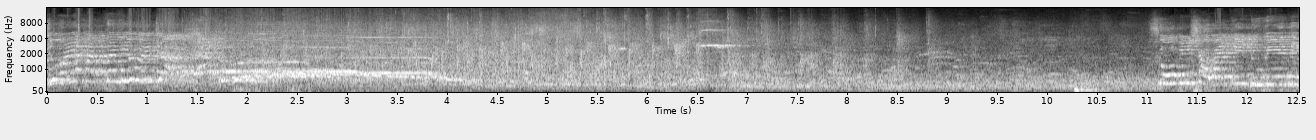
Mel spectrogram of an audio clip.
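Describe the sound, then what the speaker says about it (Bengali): Loud, sustained audience applause for a dance performance at a 2025 Jalsha event in Ottawa fills the middle, with a person talking over the start and end. "নাচের জন্য একটা জোরে হাততালি হয়ে যাক"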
